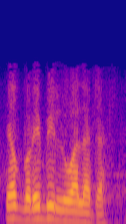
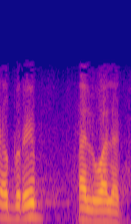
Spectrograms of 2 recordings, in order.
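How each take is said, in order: First: The first word ends in i, linking smoothly. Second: The first word ends silent, then a pause. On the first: "تكسر الاول فتقول اضرب الولد" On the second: "تقول اضرب الولد وتقف"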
